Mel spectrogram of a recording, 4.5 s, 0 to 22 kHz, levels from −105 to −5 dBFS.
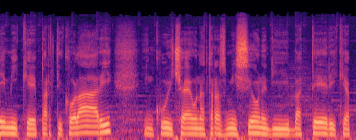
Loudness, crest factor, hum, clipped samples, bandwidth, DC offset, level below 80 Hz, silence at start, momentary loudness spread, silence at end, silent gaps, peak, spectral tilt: -26 LUFS; 12 dB; none; under 0.1%; 14.5 kHz; under 0.1%; -48 dBFS; 0 s; 7 LU; 0 s; none; -12 dBFS; -5 dB/octave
